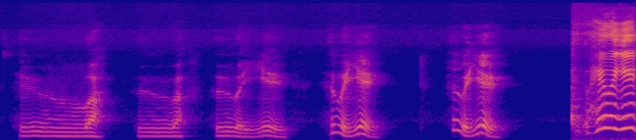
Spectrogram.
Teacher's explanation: we're going to add a w in between the two words.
